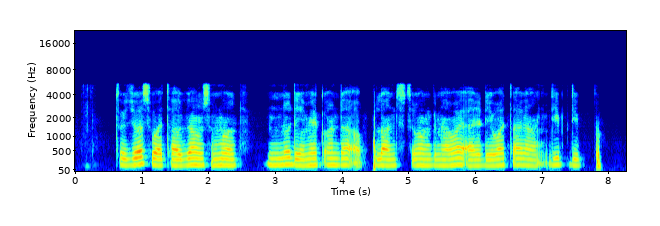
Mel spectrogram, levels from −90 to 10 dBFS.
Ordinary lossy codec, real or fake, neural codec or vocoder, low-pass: none; fake; codec, 16 kHz, 8 kbps, FreqCodec, smaller model; 5.4 kHz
